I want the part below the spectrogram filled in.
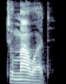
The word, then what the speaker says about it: tumawad: And then the third word is tumawad. It's spelled as T-U-M-A-W-A-D.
